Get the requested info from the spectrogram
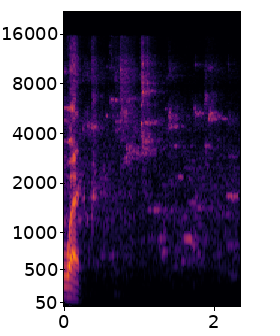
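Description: Faint basketball game sound in a gymnasium: a ball bouncing on the hardwood court and scattered short squeaks, after a man's voice ends about a quarter second in.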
